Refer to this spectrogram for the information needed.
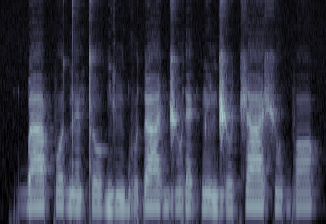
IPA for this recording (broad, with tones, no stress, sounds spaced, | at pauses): ɡ͡b aː˧ p o˧ d ɛ̃˨ t oː˨ ɡ ĩ˨ ɡ͡b u˨ ɗ aː˦ d͡ʒ u˧ ɾ ɛ˨ k͡p ĩ˨ d͡ʒ o˨ t͡ʃ aː˧ ʃ u˨˦ b ɔ˦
